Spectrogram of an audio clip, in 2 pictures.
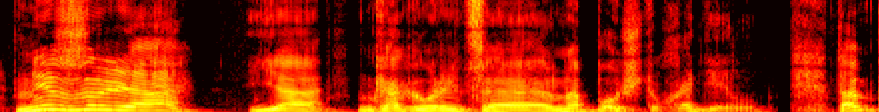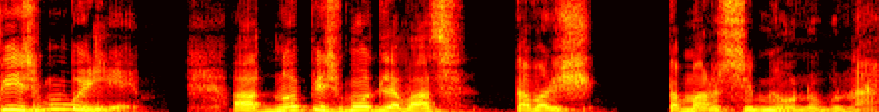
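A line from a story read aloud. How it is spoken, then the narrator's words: Joyful announcement. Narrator (Russian): Печкин радостно сообщил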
